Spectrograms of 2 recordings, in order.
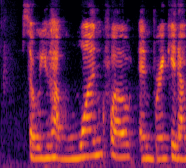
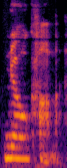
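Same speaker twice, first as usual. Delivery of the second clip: normal talking voice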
